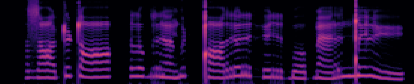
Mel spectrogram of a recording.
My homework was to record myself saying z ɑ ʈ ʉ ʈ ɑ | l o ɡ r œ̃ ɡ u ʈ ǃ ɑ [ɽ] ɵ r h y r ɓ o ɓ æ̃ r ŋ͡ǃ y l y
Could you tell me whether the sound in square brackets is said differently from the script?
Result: yes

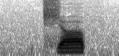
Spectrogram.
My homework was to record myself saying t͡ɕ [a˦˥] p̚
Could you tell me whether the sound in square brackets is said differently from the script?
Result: yes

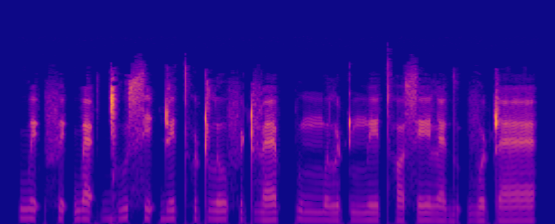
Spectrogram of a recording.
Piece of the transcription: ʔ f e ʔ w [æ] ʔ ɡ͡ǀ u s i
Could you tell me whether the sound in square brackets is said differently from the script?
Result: no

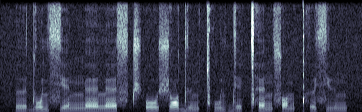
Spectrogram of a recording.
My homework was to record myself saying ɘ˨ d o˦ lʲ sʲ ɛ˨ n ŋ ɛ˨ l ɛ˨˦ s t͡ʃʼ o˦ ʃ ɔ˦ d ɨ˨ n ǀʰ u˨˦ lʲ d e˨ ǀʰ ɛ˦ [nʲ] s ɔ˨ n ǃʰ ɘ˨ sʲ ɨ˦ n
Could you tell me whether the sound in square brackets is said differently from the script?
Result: yes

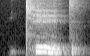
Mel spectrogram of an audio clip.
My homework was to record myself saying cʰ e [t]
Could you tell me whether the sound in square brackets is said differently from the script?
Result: no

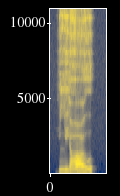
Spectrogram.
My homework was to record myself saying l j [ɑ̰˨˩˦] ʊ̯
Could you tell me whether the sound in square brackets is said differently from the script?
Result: no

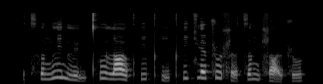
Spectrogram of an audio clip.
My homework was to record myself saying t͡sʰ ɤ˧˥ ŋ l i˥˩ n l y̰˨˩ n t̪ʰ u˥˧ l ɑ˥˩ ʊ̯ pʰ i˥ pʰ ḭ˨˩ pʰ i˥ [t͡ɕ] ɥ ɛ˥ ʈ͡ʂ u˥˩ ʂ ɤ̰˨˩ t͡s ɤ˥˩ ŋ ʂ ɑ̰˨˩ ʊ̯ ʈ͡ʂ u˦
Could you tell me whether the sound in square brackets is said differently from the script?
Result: no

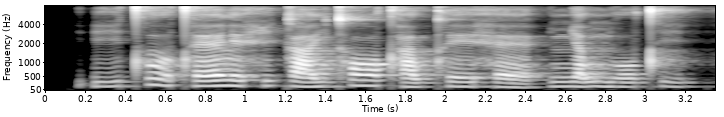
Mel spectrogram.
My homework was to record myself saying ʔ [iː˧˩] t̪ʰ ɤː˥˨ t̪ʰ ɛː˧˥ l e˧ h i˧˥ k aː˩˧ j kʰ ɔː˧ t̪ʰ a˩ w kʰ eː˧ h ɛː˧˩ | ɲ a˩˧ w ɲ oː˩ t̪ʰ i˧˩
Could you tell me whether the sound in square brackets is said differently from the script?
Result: yes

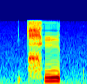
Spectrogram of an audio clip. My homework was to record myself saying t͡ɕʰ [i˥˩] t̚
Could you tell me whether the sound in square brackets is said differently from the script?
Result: no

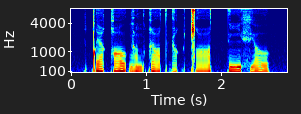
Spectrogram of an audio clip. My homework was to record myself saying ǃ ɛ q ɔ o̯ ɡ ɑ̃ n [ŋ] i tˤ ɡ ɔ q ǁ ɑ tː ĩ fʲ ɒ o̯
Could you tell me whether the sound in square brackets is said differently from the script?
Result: yes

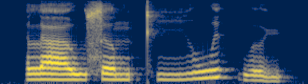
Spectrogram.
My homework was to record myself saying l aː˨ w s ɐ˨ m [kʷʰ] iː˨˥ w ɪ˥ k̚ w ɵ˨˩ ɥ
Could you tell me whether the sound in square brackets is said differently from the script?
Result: yes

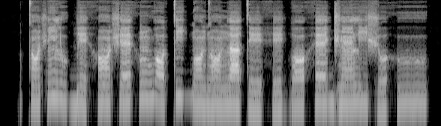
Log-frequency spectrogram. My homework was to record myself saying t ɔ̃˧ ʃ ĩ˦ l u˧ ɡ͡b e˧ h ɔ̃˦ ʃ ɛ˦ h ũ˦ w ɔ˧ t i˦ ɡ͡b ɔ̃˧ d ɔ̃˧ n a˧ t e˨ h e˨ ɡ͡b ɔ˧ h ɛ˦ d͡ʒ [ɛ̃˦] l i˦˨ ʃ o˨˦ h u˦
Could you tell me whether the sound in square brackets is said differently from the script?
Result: no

